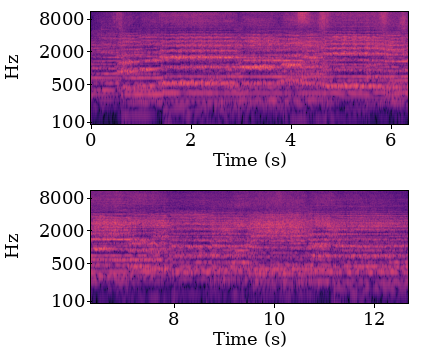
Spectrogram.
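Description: Large mixed choir singing a slow hymn-like song in Korean, accompanied by an orchestra of strings and French horns.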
